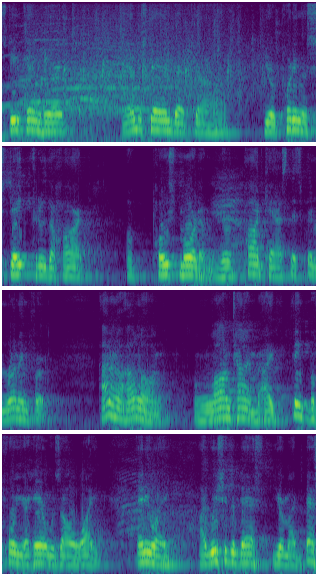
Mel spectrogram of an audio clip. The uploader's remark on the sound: Taking place LIVE from the historic Egyptian Theatre Hollywood. LIVE from The Egyptian Theatre Hollywood. For an unforgettable night with a packed audience.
